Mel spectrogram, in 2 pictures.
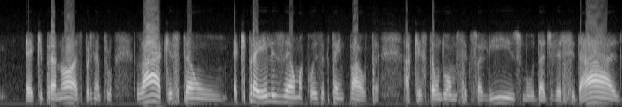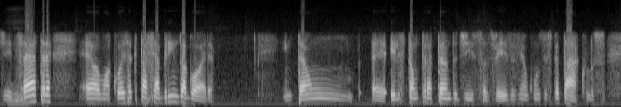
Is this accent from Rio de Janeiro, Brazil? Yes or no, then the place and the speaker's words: no; Ribeirão Preto, São Paulo, Brazil; also born or lived in Brasília; Na verdade, eu sou paulistana, mas vivi muitos anos em Brasília, porque meu pai era funcionário público. E depois eu fui para Ribeirão Preto e me sinto de Ribeirão Preto, assim, tá. Do interior. Até porque a família é toda de lá.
